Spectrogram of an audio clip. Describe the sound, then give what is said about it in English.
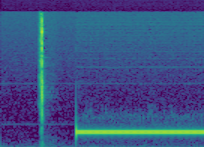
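A phone line tone sounds while a call is being placed: after a brief click, a steady, even mid-pitched tone starts and holds unbroken to the end. “Come on, pick up.”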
